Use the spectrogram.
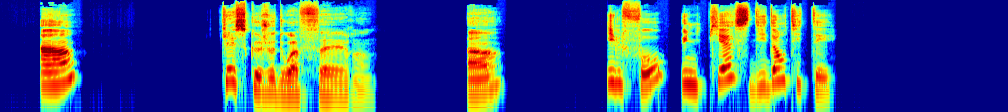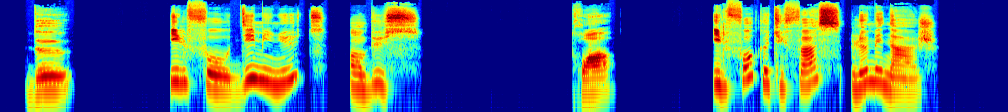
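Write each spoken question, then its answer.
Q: Qu'est-ce que je dois faire?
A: 3: Il faut que tu fasses le ménage.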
